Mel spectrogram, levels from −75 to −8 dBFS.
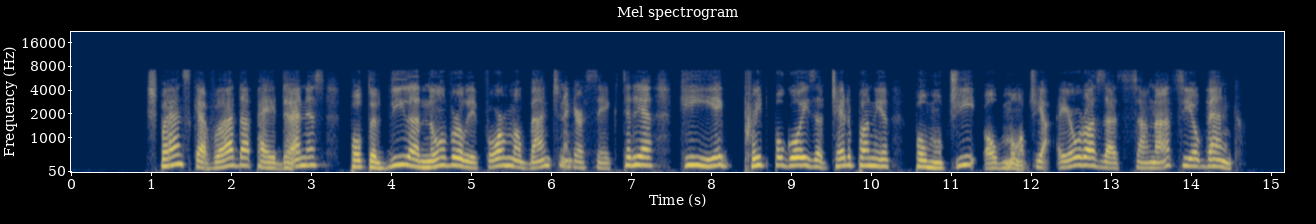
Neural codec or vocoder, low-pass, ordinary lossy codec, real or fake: codec, 16 kHz in and 24 kHz out, 0.4 kbps, LongCat-Audio-Codec, fine tuned four codebook decoder; 7.2 kHz; AAC, 48 kbps; fake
